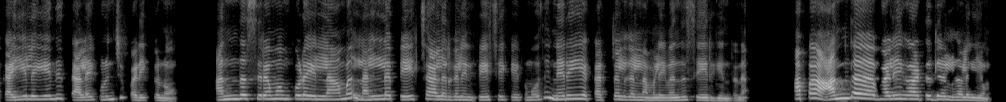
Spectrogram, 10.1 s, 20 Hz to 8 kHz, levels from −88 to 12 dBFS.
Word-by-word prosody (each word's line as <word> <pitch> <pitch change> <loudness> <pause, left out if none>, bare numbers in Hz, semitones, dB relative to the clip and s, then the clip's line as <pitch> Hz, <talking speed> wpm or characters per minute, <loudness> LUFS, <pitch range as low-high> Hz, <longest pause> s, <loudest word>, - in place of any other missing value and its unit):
கையில 250 +4 0
ஏந்தி 300 +4 -3
தலை 205 +3 +2
குனிஞ்சு 260 +10 -6
படிக்கணும், 195 -2 -5 0.4
அந்த 280 +4 +1
சிரமம் 285 0 -1
கூட 285 0 +2
இல்லாமல் 255 +7 -1
நல்ல 265 +4 -1
பேச்சாளர்களின் 245 -3 -1
பேச்சை 230 +2 -4
கேட்கும்போது 210 - -10
நிறைய 290 +2 0
கற்றல்கள் 225 0 -3
நம்மளை 195 0 -2
வந்து 220 +3 -4
சேர்கின்றன. 180 -5 -4 0.5
அப்ப 315 +3 -10 0.2
அந்த 340 +5 +5 0.3
வழிகாட்டுதல்களையும். 265 -9 0
245 Hz, 125 wpm, -23 LUFS, 215-280 Hz, 0.5 s, அந்த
